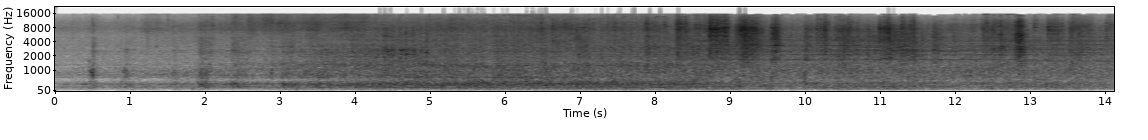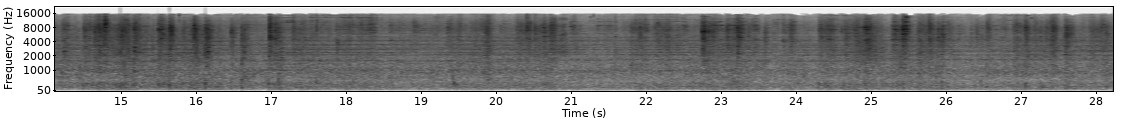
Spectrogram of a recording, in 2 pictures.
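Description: VL11M electric freight locomotive passing close by with a loud rumble that is strongest a few seconds in. It is followed by a long string of open-top freight wagons rolling past with a steady clickety-clack of wheels over the rail joints.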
